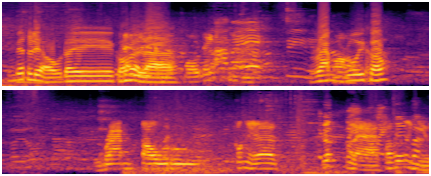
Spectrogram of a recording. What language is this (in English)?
Vietnamese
